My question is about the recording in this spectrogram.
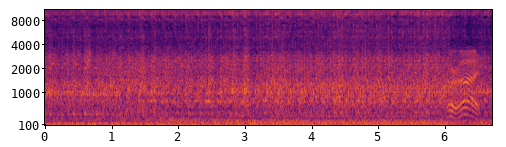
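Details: Rebuilt Ford Super Duty diesel, first fire after the rebuild following long cranking and priming: steady, even idle with a smooth low rumble and light injector clatter, no knocks or misses. Sounds healthy.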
